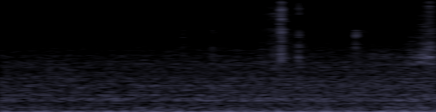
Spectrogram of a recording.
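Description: Hands handling a foil pie tin and baking paper: two brief, faint crisp rustles about a second and a half in, over a low steady hum.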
